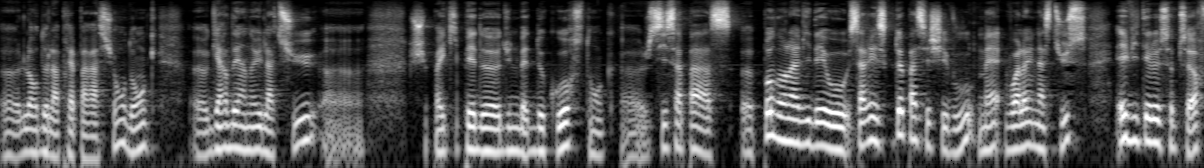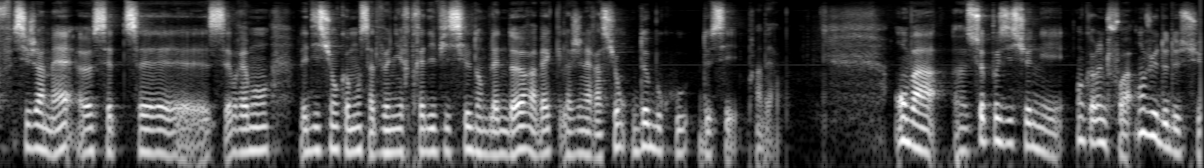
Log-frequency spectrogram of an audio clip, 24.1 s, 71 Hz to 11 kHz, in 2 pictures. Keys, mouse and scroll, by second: 5.9 Tab, 6.3-7.4 scroll down 1, 7.5 shift+middle click, 8.2 middle click, 8.8 scroll down 1, 10.9 right click, 11.3 right click, 11.6 right click, 12.0 right click, 12.7 right click, 13.5 shift+middle click, 14.1 scroll down 1, 16.1 shift+middle click, 17.0 middle click, 21.1 KP_7, 22.2 shift+middle click, 23.6 shift+a.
